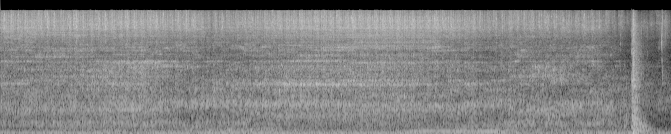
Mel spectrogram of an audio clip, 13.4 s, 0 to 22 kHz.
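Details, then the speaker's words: 1999 BMW 528i idling with a low, uneven, lopsided stumbling thump and heavy shaking despite new spark plugs, ignition coils, oil pressure regulator and cleaned idle control valve; codes P0301, P0302, P0303, P0305, P0306 misfires, P0505, P1510; cause still unknown. "so it's still like shaking I don't know if you guys can hear it or not let us shake it pretty good"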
